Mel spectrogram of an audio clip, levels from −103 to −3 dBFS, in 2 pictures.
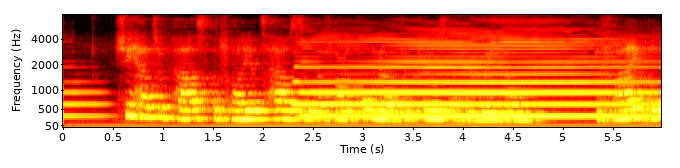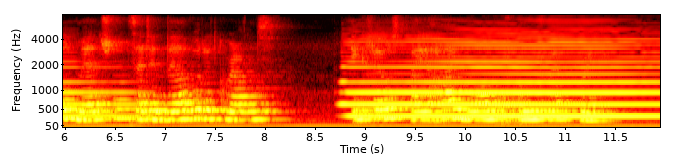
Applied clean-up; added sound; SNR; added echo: none; Wind instrument, woodwind instrument; 0 dB; reverberation time 1.3 s.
